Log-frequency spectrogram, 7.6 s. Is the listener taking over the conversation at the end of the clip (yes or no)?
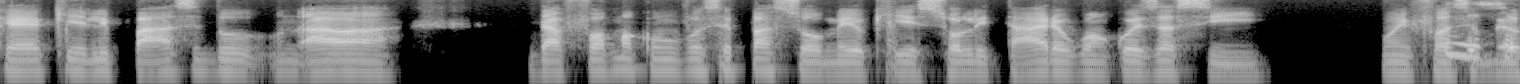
yes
